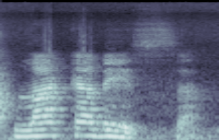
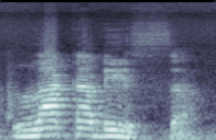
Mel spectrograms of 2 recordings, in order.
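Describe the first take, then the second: The two takes are said the same way.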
